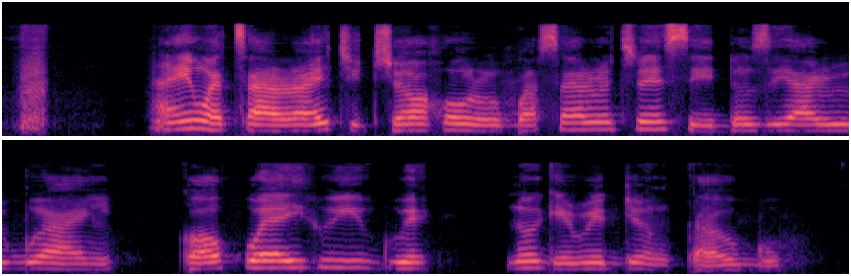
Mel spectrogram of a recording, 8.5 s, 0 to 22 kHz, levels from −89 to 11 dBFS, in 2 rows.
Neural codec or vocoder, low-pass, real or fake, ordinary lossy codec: codec, 24 kHz, 3 kbps, HILCodec; 10.8 kHz; fake; none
